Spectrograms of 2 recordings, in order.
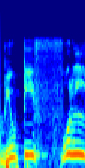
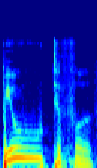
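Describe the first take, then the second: First: The final syllable is a full 'ful' sound. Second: The final syllable is reduced to a short 'fl'. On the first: The speaker calls it wrong. "हम ब्यूटीफुल नहीं कहते" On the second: The speaker calls it right. "इसमें फुल नहीं है, फल है"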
